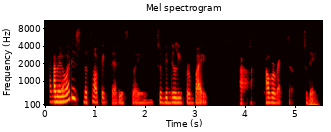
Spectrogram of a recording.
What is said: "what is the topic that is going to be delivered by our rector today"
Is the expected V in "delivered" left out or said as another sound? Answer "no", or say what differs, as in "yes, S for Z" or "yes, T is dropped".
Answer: no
